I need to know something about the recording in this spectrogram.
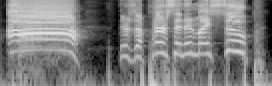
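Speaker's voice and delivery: high, loud storybook scream; horrified yell. Acted. Bug finds a person in his soup, yelling in horror. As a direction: shriek it high in shocked disbelief. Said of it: "He yells".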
